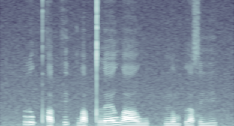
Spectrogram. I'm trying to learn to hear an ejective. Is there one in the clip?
no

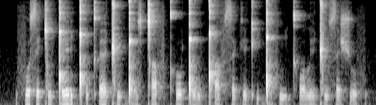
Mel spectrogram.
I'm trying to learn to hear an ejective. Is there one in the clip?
yes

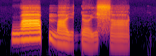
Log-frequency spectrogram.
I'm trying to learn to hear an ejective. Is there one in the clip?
no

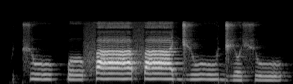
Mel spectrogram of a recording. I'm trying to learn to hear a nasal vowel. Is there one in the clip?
no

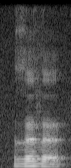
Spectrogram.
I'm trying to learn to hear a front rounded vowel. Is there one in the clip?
yes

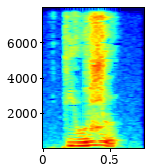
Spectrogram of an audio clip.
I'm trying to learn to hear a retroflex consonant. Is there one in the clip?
no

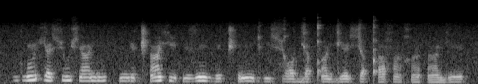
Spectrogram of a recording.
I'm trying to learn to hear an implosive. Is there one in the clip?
no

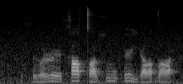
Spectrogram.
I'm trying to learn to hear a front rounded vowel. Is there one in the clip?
yes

